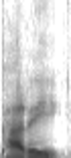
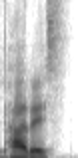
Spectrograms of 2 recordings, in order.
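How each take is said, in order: First: The final S sound is silent. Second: The final S sound is pronounced. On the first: It is how a French speaker would be expected to say it. "Surely she would have gone" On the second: It is how the French woman actually said it. "she said it like"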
